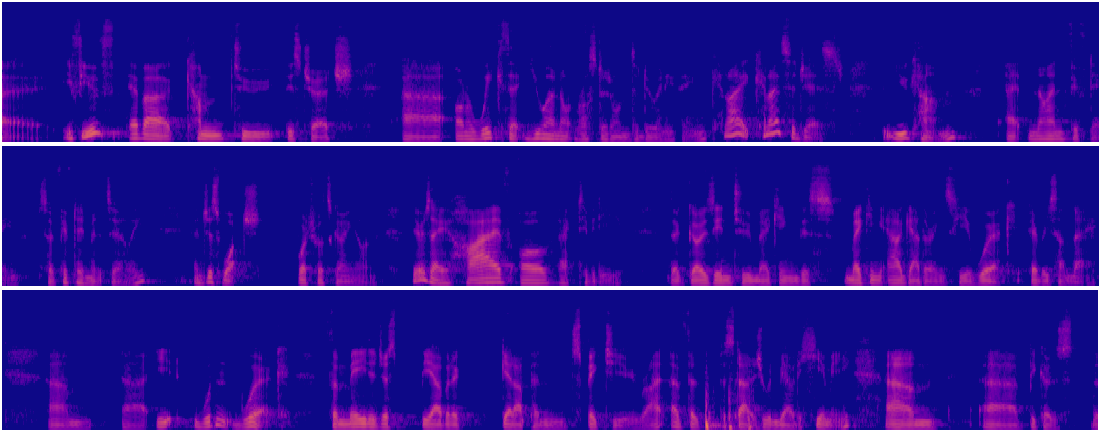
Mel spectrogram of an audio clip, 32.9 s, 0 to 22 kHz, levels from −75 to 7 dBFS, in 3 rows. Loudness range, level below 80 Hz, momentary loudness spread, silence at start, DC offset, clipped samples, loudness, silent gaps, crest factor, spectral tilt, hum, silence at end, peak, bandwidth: 6 LU; -64 dBFS; 16 LU; 0 s; under 0.1%; under 0.1%; -41 LUFS; none; 26 dB; -5 dB/octave; none; 0 s; -14 dBFS; 15.5 kHz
